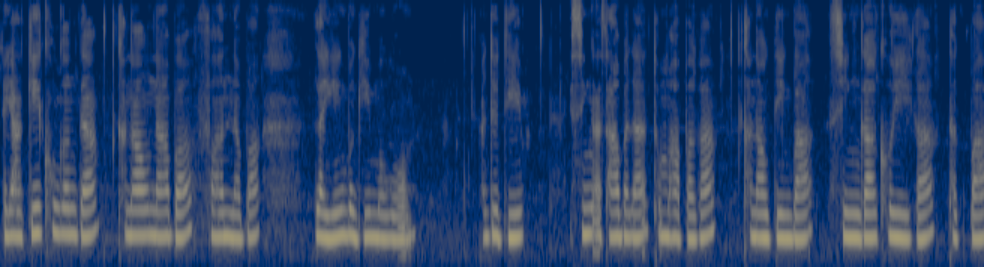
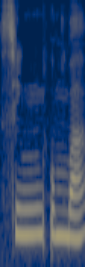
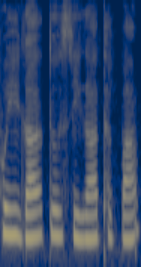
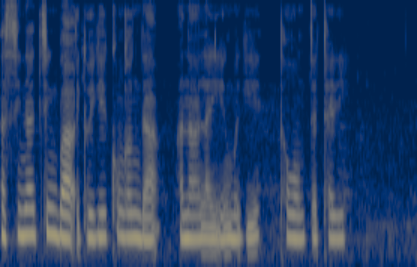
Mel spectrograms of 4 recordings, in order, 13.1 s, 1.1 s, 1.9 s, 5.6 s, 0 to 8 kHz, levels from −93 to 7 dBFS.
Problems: none marked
